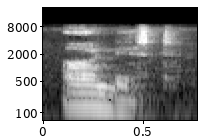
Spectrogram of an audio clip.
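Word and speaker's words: earnest: आप कैसे देखेंगे, ई के तुरंत बाद ई है, ई के तुरंत बाद ए आ गया तो ई जो है साइलेंट हो जाता है और ए से उच्चारण करते हैं, अर्नेस्ट।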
